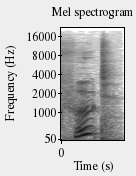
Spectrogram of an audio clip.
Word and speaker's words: FUIT: FUIT gummies. It's not fruit gummies. It's Foot gummies.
